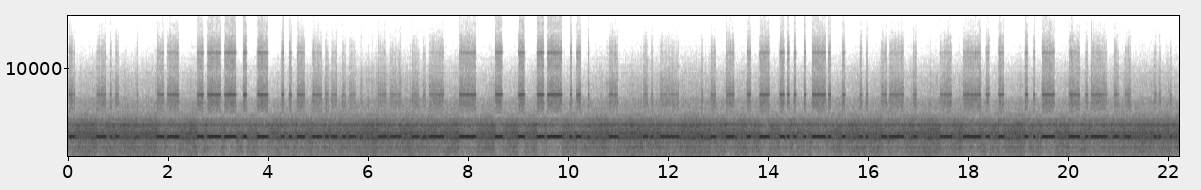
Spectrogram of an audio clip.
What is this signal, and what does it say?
Beeps of irregular length, with radio static. There is no code.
